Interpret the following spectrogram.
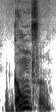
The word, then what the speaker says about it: kung fu: first let's start with kung fu pronounced gongfu the first character means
